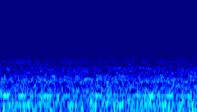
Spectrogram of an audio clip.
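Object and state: Nothing is struck.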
